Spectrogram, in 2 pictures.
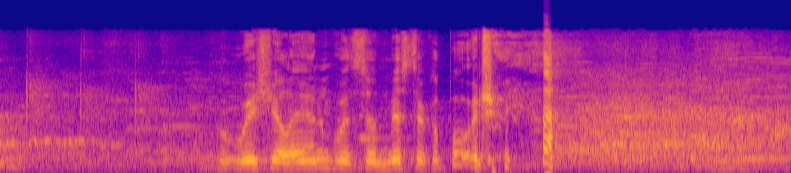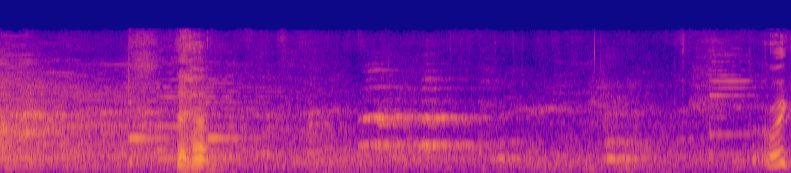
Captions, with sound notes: Now, we shall end with some Mystical poetry. (audience laughing) (mystical music)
